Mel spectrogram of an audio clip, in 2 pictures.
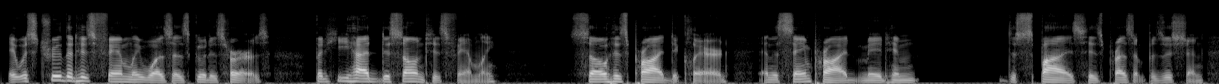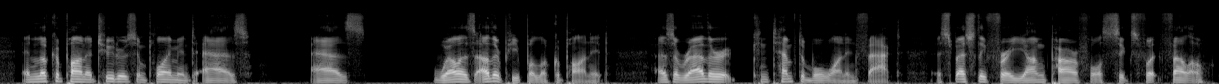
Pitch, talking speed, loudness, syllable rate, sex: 105 Hz, 150 wpm, -22 LUFS, 4.9 syllables/s, male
